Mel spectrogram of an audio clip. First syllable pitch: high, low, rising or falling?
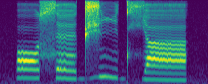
low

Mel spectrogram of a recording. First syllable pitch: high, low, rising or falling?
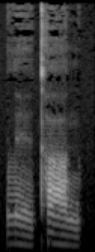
falling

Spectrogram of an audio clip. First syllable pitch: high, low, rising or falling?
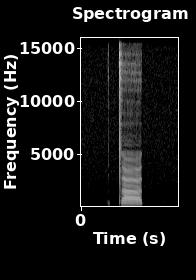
low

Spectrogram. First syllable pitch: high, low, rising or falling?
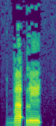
low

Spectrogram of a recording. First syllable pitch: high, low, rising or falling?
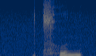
low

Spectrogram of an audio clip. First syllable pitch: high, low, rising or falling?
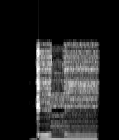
high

